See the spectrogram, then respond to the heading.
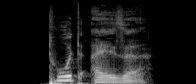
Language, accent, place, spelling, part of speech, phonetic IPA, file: German, Germany, Berlin, Toteise, noun, [ˈtoːtʔaɪ̯zə], De-Toteise.ogg
- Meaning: dative of Toteis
